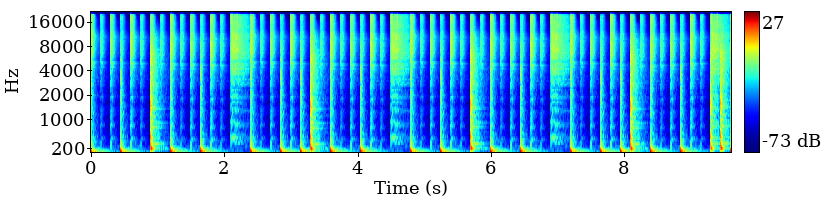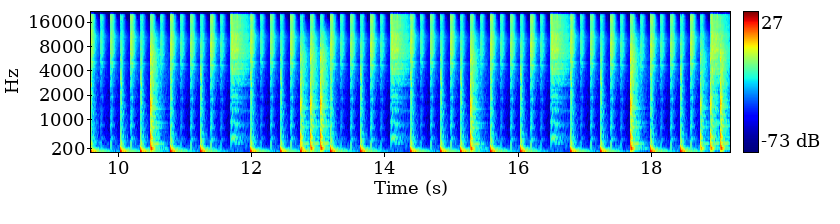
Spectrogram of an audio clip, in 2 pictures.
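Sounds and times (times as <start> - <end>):
modified drum loop: 0.0 - 19.1.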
